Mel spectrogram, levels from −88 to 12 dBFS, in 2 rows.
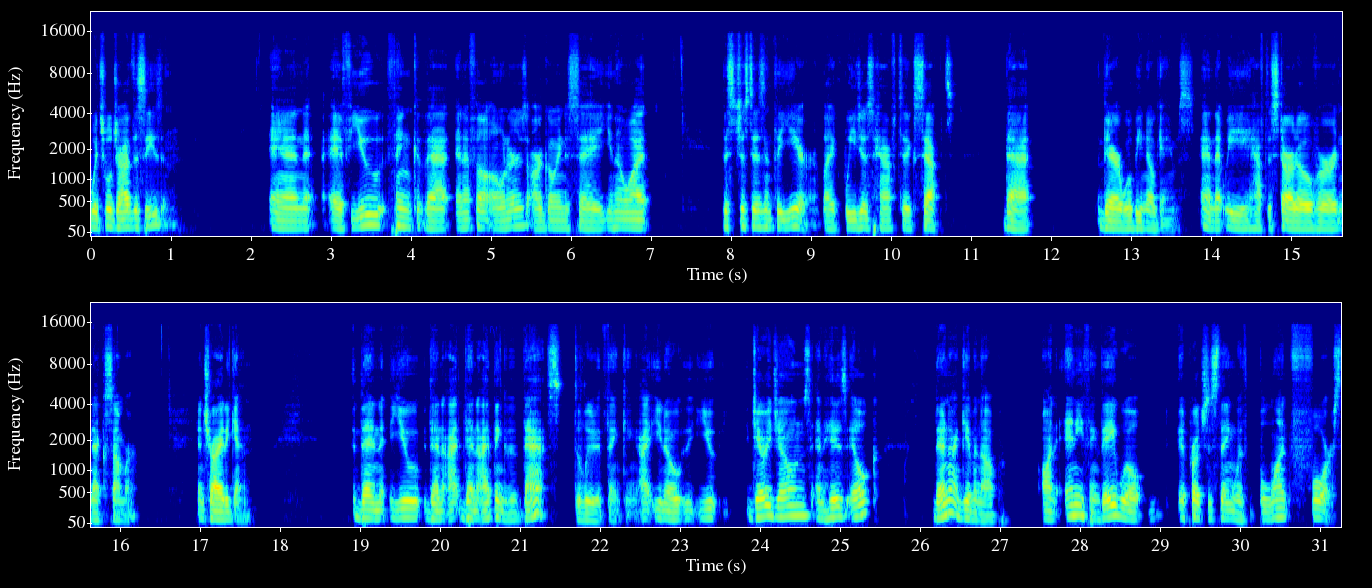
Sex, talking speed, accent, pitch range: male, 160 wpm, American, 100-120 Hz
